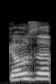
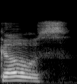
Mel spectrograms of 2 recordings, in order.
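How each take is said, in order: First: The word is said the German way, ending in a vowel. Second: The word is said the American way, like goes. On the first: "Goza might be a, a German word" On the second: "but goes is an American word"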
